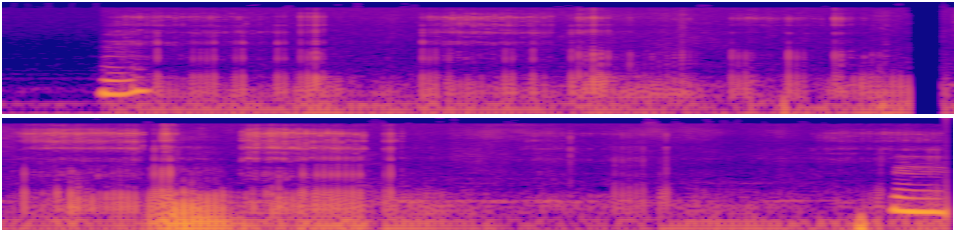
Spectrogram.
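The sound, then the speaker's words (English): A cat purrs steadily, a low continuous rumble with a soft rhythmic pulse of inhales and exhales, filling the quiet with no voices. “And you should really purr back.”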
